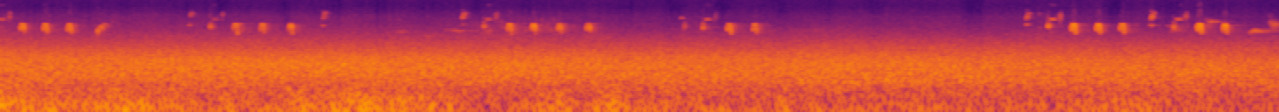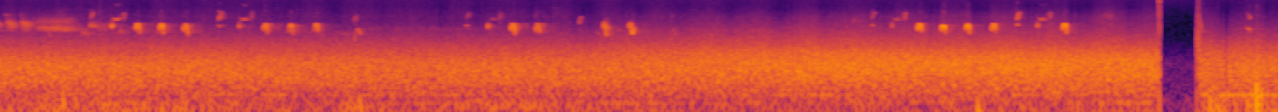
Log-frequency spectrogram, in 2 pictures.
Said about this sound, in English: Stop. There's a bird still singing.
